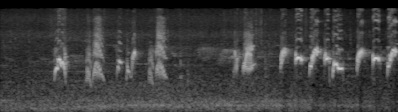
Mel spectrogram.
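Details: Bird singing in Thailand, starting with separate sharp notes, then speeding into a lively string of clear, slurred chirps.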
